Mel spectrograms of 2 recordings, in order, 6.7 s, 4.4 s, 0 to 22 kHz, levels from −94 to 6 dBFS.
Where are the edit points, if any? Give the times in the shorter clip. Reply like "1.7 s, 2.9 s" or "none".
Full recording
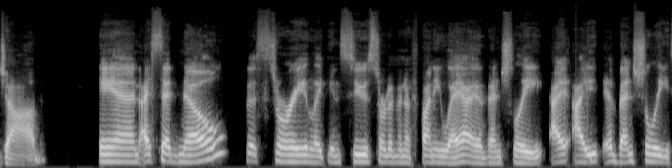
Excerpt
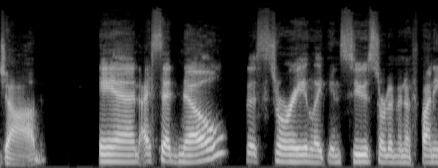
none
